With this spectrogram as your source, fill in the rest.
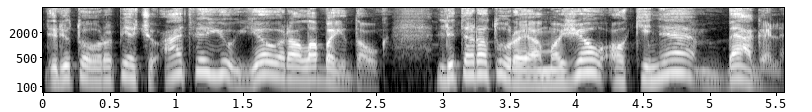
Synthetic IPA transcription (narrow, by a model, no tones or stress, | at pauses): ɾʲiːt̪uːɛʊɾopʲiɛt͡ʃʲuʔɑːt̪ʲʋʲɛjujɛʊiɾɐlˠɐbɐɪd̪ɐʊk | lʲɪt̪ʲɛɾɐt̪uːɾoːjɛmɐʒʲɛʊʔoːkʲɪnʲɛbʲæːɡɐ̰lʲɛ̰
